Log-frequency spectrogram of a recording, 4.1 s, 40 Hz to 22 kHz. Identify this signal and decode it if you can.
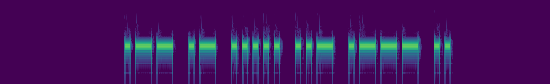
Morse code, heard as a keyed tone, about 30 wpm, 700 Hz. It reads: WA5UJI
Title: USA Call Signs - 6 Characters - 30wpm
